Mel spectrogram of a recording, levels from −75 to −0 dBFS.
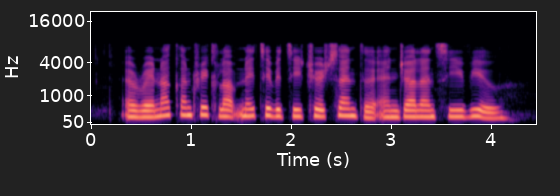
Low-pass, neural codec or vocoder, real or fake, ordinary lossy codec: none; none; real; none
